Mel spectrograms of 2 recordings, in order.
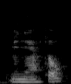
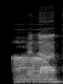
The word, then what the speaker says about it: Minato: When it though comes to the whole debate between Gollum and Minato, sorry, didn't pronounce that right. Minato.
